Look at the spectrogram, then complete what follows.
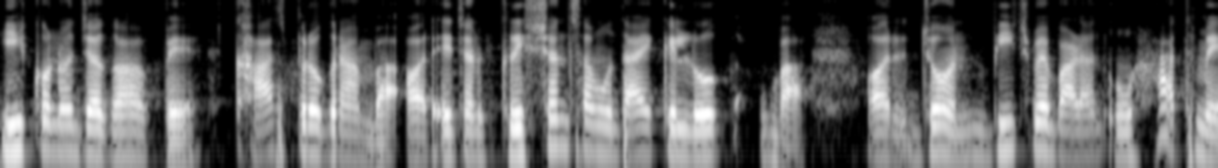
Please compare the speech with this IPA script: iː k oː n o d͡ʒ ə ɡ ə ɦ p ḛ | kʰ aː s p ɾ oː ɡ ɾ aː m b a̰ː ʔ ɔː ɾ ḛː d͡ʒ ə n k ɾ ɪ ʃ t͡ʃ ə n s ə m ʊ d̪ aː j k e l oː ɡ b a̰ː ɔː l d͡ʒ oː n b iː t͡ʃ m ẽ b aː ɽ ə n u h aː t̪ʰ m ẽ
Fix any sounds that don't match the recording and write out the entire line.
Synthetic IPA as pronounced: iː k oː n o d͡ʒ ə ɡ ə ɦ p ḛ | kʰ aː s p ɾ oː ɡ ɾ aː m b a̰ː ʔ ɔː ɾ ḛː d͡ʒ ə n k ɾ ɪ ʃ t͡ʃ ə n s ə m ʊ d̪ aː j k e l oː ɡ b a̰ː ɔː ɾ d͡ʒ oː n b iː t͡ʃ m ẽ b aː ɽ ə n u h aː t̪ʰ m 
